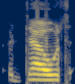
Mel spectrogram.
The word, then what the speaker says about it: doubt: we have doubt on Umar. we have doubt on Umar. doubt ویل کېږي شک. په doubt کې بی نه تلفظ کېږي، بی سایلنټ ده.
